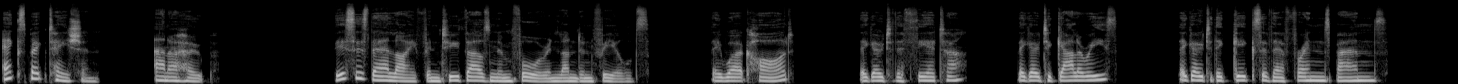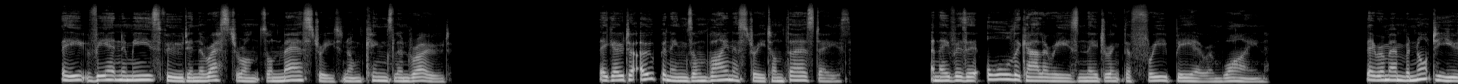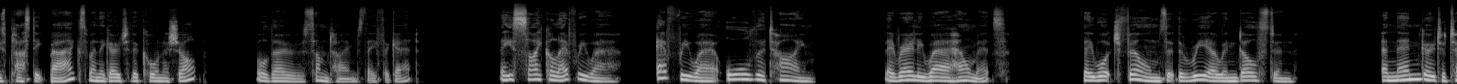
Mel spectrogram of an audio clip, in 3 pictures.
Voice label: female English audiobook narration

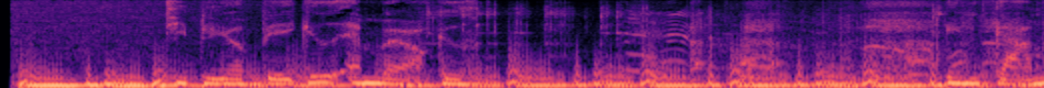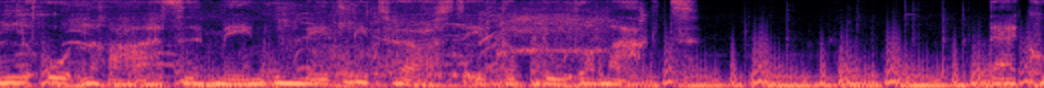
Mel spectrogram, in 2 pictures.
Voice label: female danish promo

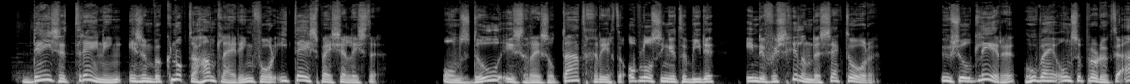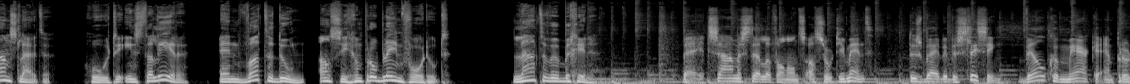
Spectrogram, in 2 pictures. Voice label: male dutch e-learning compilation

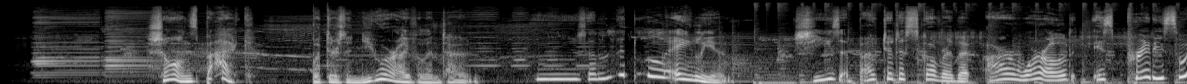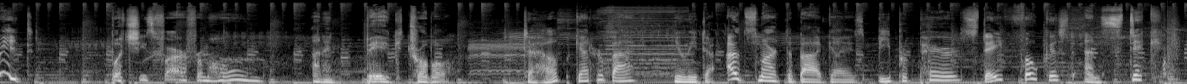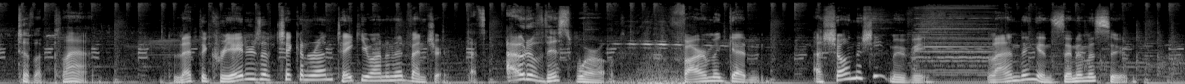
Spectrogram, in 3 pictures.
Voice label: non binary and male, Irish accent, commercial; irish northern

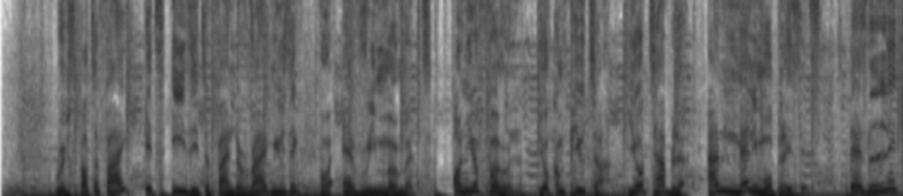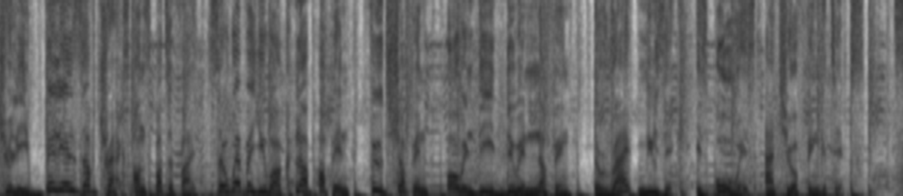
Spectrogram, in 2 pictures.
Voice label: male english london accent commercial

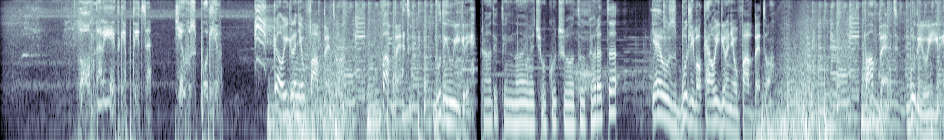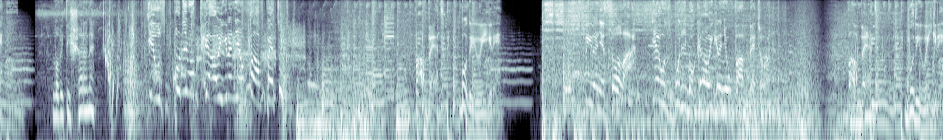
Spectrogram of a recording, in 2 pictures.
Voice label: male croatian commercial compilation; favbet

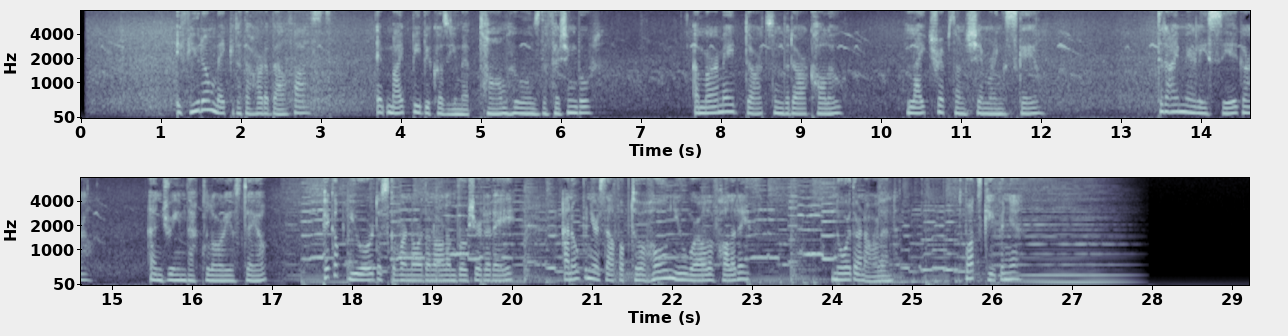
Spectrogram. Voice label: female english irish northern irish accent; commercial; discover northern ireland; Devine Voices

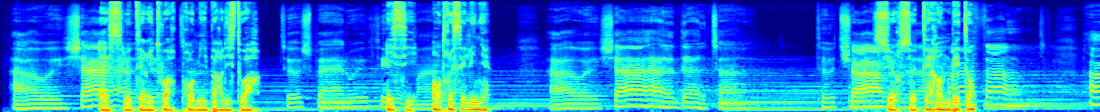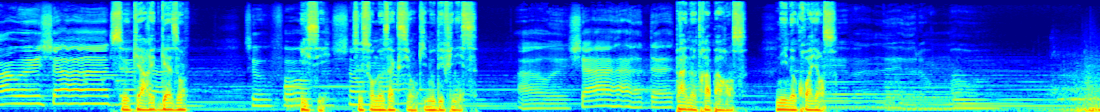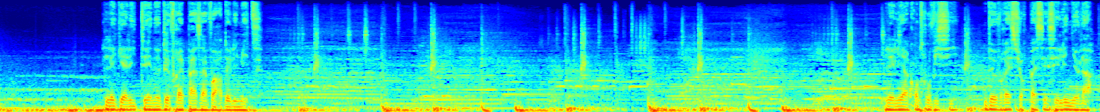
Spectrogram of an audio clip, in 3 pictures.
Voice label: male French commercial; nike

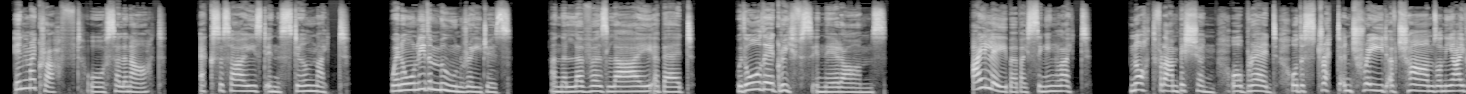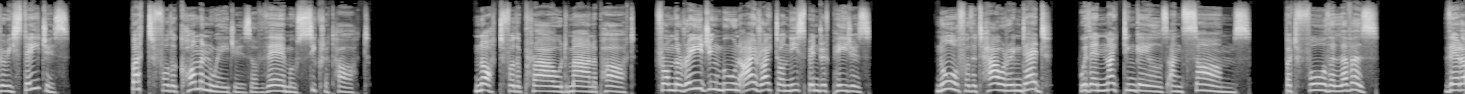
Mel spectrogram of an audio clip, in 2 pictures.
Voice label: female English Welsh multiple accents compilation

